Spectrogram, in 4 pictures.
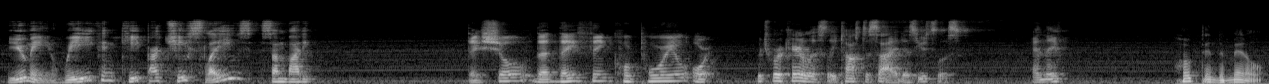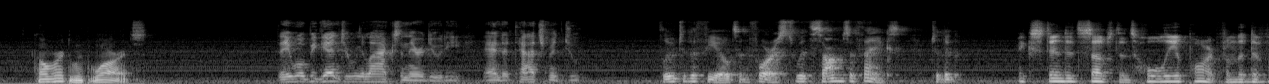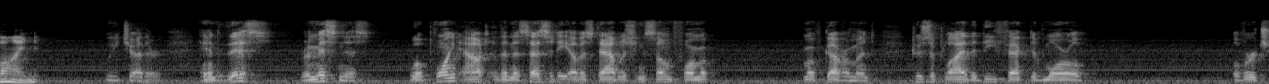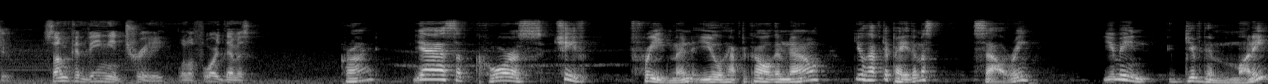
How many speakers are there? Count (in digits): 5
